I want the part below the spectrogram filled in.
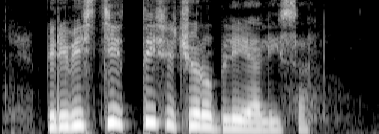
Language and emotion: Russian, positive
